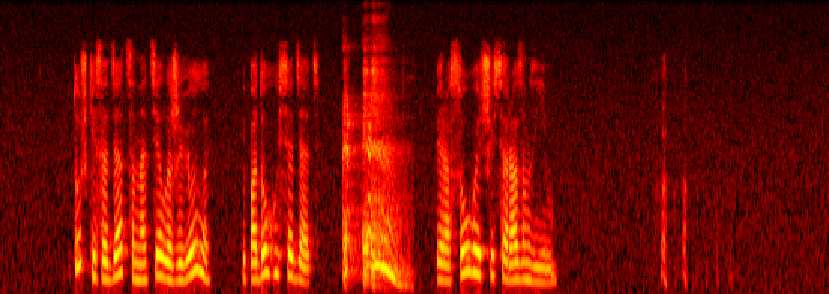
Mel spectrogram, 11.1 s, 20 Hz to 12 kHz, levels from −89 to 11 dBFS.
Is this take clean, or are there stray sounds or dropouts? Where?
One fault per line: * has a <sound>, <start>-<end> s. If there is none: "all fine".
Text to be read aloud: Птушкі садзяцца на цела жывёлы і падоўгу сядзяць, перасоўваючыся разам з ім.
* has a throat clearing, 4.5-5.5 s
* has a laugh, 8.7-9.8 s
